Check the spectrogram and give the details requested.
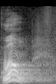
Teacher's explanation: Na segunda sílaba, guão, o A, esse A nasal, né? Esse A é a vogal. Nós temos ao lado dessa vogal uma semivogal e outra semivogal, portanto temos um tritongo.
